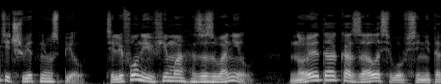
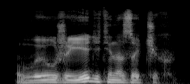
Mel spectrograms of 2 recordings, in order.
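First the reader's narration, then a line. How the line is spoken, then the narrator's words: Gloomy question. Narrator (Russian): мрачно осведомился он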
